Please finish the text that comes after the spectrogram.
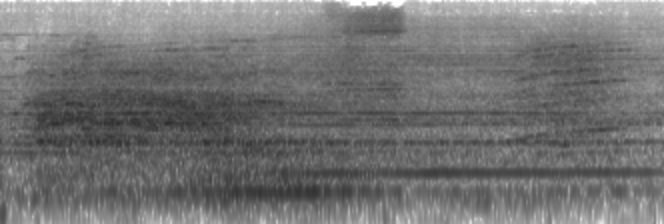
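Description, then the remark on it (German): A sci-fi time machine car effect: a loud, continuous electronic whirring hum with steady droning tones and a rushing, engine-like roar, sustained for several seconds with no one talking. “Auch der Sound von dem Wagen.”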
